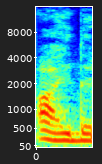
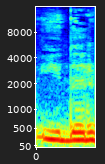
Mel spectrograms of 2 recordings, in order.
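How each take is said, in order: First: The first vowel sounds like 'eye'. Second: The first vowel sounds like 'ee'. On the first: "और आइदर भी बोल सकते हैं" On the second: "आप इसको ईदर भी बोल सकते हैं"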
